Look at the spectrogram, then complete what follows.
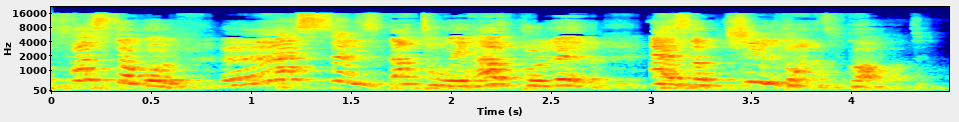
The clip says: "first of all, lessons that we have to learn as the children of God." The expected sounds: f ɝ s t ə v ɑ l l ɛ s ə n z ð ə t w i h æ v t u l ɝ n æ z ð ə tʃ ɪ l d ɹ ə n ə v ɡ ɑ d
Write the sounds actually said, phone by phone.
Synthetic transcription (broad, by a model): f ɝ s t ə v ɑ l l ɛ s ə n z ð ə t w i h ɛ p t u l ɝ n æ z ð ə tʃ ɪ l d ɹ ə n ə v ɡ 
